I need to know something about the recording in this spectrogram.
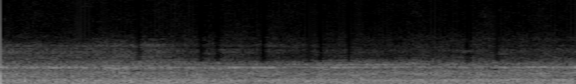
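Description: Steady rumbling outdoor background noise with a faint, steady high whine over it.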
